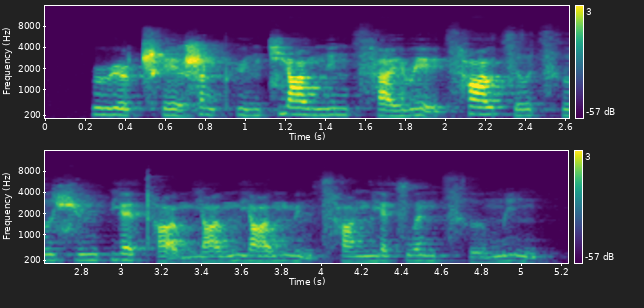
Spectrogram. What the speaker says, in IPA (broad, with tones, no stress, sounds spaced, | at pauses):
ɻ ɻ̩˨˩ ʈ͡ʂʰ e˧˥ ɪ̯ ʂ ɑ˧ ŋ pʰ y˧˥ n t͡ɕ j ɑ˥˧ ʊ̯ n̪ i˥˩ n t͡sʰ a˧˥ ɪ̯ ɻ ḛ˨˩ ɪ̯ t͡sʰ ɑ˥ ʊ̯ t͡s ɹ̩˥ t͡sʰ ɹ̩˥ ɕ y˥ n p j ɛ˥˩ t̪ʰ ɑ̰˨˩ ʊ̯ m j ɑ˧˥ ʊ̯ n̪ j ɑ˧˥ ʊ̯ m y̰˨˩ n t͡sʰ ɑ˧˥ ŋ l j ɛ˧ t͡s w ə˥ n t͡sʰ ɹ̩˧˥ m i˥˩ ŋ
